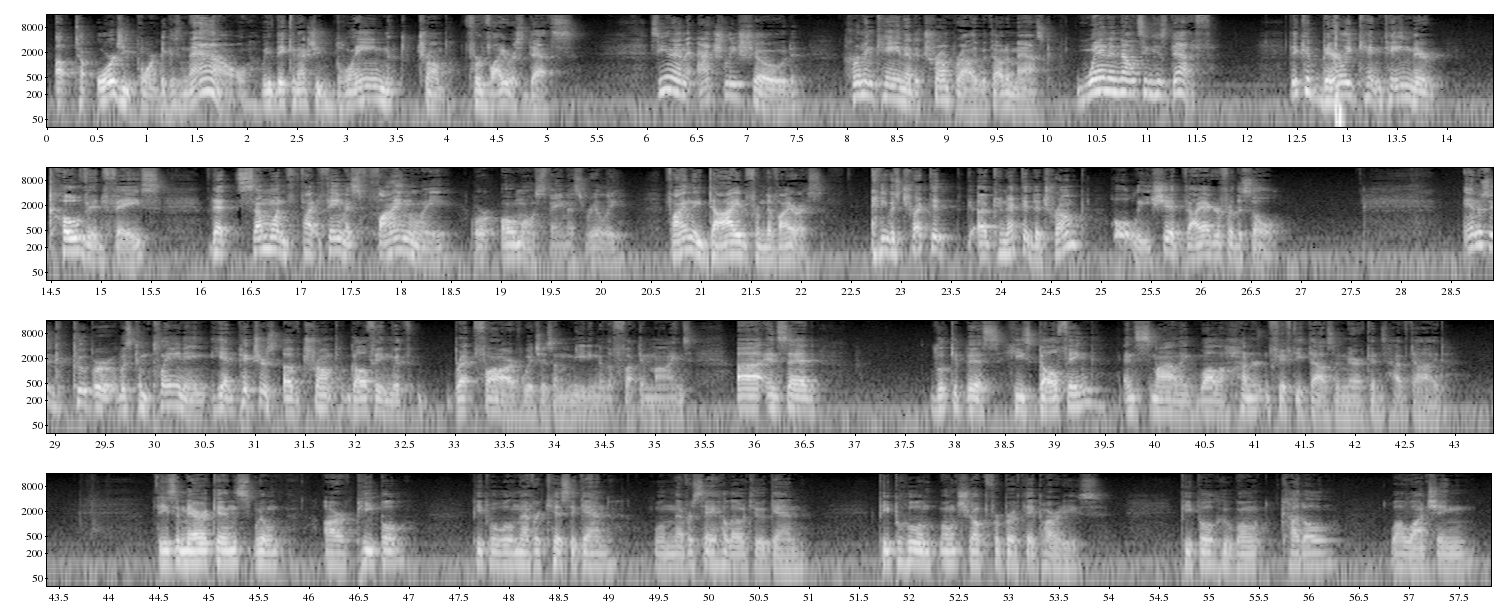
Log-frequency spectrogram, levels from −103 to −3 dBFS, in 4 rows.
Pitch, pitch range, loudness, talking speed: 115 Hz, 105-125 Hz, -22 LUFS, 135 wpm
